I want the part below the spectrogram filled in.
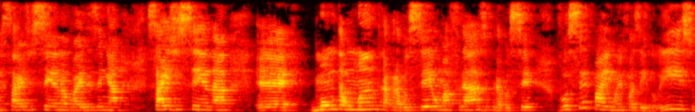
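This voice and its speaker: A woman teacher with a Brazilian Portuguese accent talks earnestly to parents and repeats key phrases for emphasis. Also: a little high. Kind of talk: talking to parents. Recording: roomy echo.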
